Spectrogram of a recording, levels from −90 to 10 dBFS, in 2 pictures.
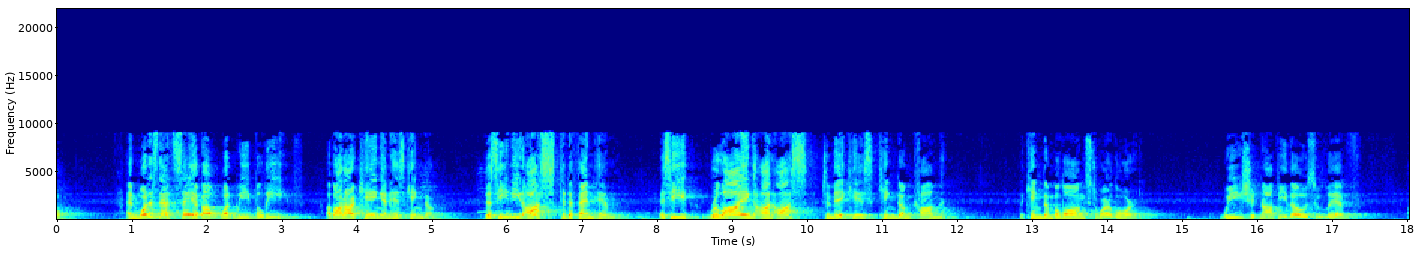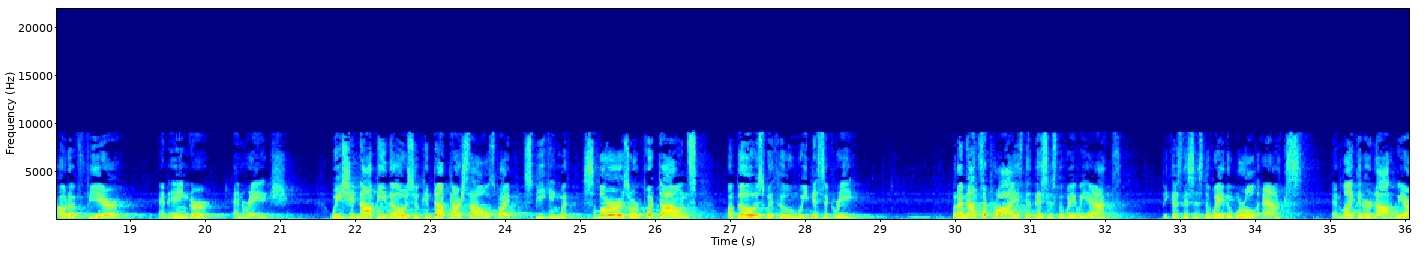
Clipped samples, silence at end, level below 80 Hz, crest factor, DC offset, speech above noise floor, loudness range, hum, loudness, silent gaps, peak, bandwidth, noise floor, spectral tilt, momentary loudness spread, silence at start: under 0.1%; 0 s; -46 dBFS; 22 dB; under 0.1%; 34 dB; 6 LU; none; -27 LUFS; none; -6 dBFS; 9.6 kHz; -61 dBFS; -4.5 dB/octave; 16 LU; 0 s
